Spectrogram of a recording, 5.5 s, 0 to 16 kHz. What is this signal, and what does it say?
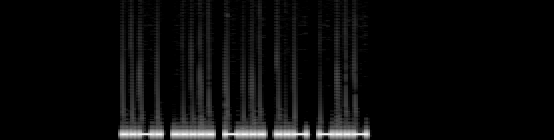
Morse code, heard as a keyed tone, about 28 wpm, 700 Hz. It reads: F5BUX
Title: DXCC-100 Call Signs - 5 Characters - 28wpm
